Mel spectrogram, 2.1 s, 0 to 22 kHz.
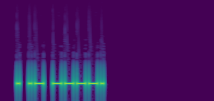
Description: Morse code, heard as a keyed tone, about 40 wpm, 700 Hz. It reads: EA9
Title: Callsign Prefixes for Top 100 DXCC - 40wpm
